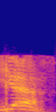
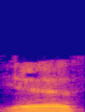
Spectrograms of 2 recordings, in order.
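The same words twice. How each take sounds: First: It is said loudly with strong energy. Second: It is said flatly without much energy.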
